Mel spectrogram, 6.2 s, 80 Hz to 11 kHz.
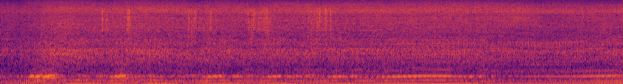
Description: New rebuild sr20det and at about 3k rpm start this noise, it come from the exhaust side, no vtc or westgate play.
